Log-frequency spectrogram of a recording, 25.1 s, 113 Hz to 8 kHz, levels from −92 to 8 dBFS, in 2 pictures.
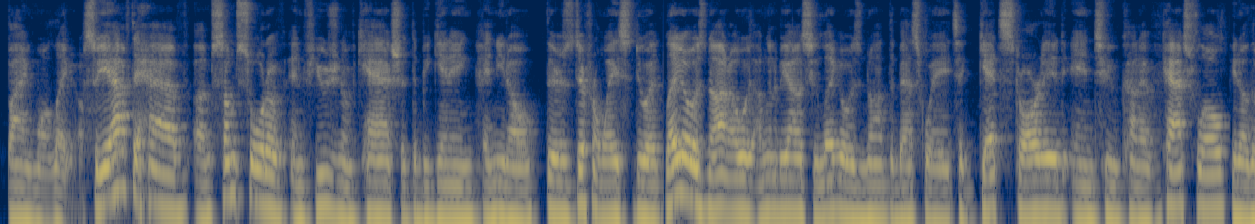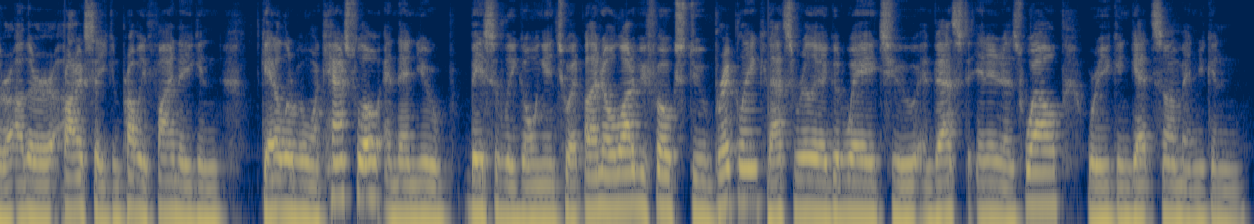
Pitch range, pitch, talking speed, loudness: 120-140 Hz, 125 Hz, 260 wpm, -25 LUFS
